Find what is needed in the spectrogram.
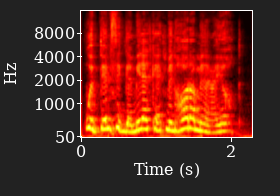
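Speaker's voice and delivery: ordinary delivery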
